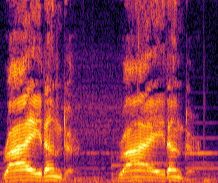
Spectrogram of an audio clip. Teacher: the T for right becomes a flap sound which joins with under the vowel U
